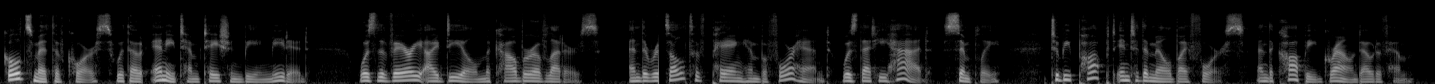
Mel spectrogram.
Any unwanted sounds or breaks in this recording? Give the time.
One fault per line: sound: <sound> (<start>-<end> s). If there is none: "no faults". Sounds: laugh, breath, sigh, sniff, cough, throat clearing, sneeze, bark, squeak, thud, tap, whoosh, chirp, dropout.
sound: dropout (6.6-6.7 s)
